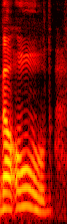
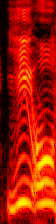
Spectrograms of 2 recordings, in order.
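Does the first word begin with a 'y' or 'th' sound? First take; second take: th; y. First: The first word begins with a 'th' sound. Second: The first word begins with a 'y' sound. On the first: The speaker calls it right. "It's pronounced the old" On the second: The speaker calls it wrong. "ye old is not a thing"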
